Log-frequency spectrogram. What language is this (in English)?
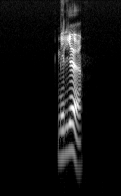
Swedish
